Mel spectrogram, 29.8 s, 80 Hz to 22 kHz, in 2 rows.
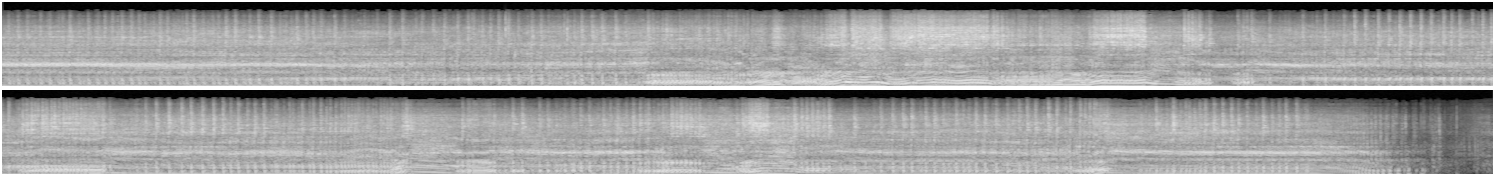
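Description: Suzuki RM250 single-cylinder two-stroke dirt bike engine under hard load on a difficult climb, first at a steady pitch, then from about six seconds in revving up and down over and over as the throttle is worked. The engine falls away just before the end.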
